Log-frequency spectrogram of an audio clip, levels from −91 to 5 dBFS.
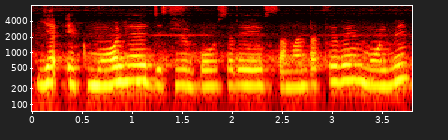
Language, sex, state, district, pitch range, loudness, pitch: Hindi, female, Bihar, West Champaran, 235-275 Hz, -18 LUFS, 245 Hz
